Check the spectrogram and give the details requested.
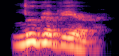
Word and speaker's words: Lugavere: And Max, let's see if I can say it right, Lugavere. Yeah, perfect. Yay!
